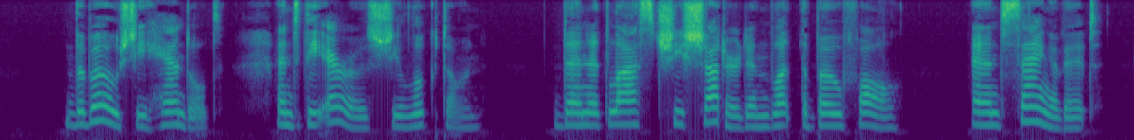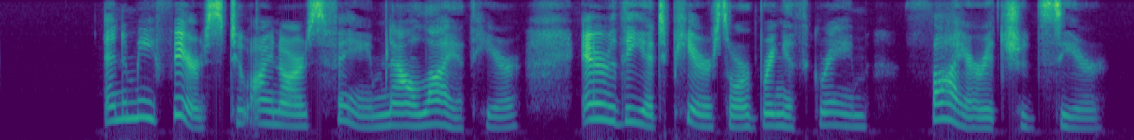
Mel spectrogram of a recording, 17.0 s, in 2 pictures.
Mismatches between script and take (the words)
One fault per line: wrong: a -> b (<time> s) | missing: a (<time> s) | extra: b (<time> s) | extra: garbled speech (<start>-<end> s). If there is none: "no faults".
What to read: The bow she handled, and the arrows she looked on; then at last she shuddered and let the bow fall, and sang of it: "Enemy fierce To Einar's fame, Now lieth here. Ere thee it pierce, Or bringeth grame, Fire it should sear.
no faults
